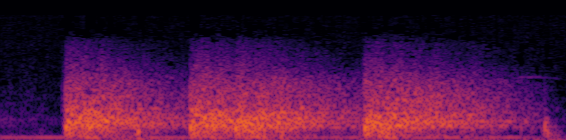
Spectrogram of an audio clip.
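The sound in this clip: Gunshots boom in a Western-style shootout along a creek bank: three loud, heavy blasts, each trailing off in a long decaying rumble, then a faint final pop at the end.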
